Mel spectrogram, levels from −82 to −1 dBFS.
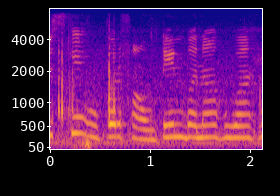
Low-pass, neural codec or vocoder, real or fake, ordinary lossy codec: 7.2 kHz; none; real; none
